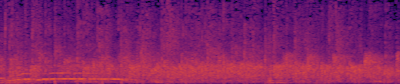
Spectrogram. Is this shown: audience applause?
yes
